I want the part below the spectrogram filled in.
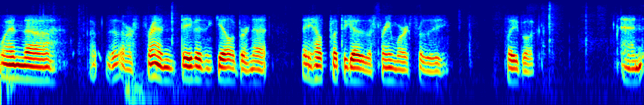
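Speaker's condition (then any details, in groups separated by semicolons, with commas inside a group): Parkinson's disease; right hand tremor at onset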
